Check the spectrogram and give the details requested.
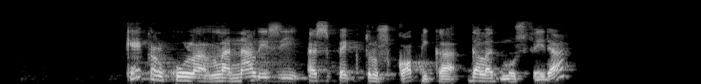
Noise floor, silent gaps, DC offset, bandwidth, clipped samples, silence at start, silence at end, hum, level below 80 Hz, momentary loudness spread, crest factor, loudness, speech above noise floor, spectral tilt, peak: -76 dBFS; none; under 0.1%; 8 kHz; under 0.1%; 1.25 s; 1.3 s; none; -62 dBFS; 7 LU; 16 dB; -15 LUFS; 62 dB; -4.5 dB/octave; -2 dBFS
